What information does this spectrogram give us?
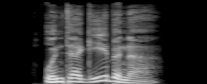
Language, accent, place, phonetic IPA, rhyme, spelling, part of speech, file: German, Germany, Berlin, [ʊntɐˈɡeːbənɐ], -eːbənɐ, untergebener, adjective, De-untergebener.ogg
- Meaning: inflection of untergeben: 1. strong/mixed nominative masculine singular 2. strong genitive/dative feminine singular 3. strong genitive plural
